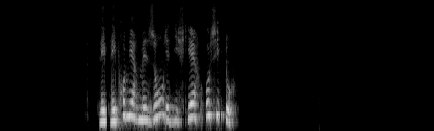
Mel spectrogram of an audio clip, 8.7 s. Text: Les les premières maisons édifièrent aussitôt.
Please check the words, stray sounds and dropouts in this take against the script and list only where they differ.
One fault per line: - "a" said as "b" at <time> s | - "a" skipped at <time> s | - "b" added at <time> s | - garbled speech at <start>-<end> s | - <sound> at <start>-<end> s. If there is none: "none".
none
